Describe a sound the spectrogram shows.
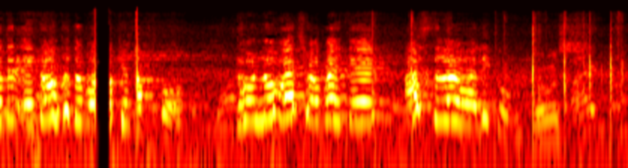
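A young woman shouts loudly through a megaphone.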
